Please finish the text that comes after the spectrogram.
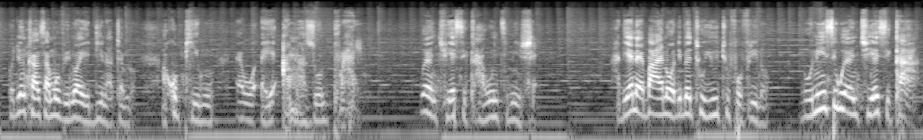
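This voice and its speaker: A Ghanaian man giving impassioned commentary in a vlog, mixing English and Twi. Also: fairly high pitch. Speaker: vlogger.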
